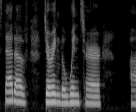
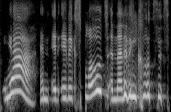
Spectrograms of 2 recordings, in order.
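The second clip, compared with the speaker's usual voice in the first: laughing; 8 semitones higher, 10 dB louder than usual. Real, not acted. Excited laughing agreement.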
